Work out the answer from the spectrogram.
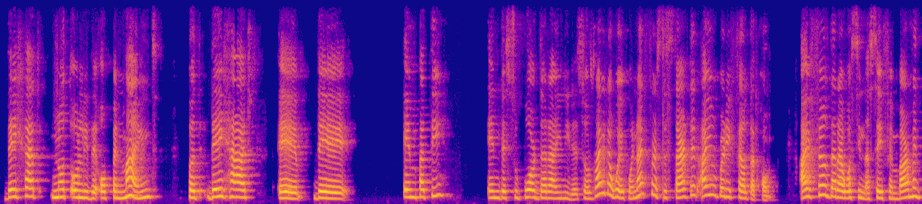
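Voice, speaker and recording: A woman's voice: sits high, a little mellow, lo-fi sound. A woman from Mexico speaking earnestly on a panel, often repeating words and adding "right?". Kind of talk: panel discussion.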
